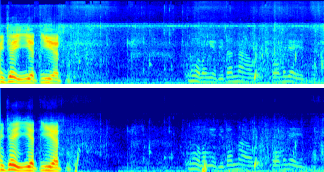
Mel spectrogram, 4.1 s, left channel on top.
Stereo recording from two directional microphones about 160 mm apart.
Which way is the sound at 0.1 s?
40° right (ahead or behind).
